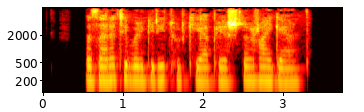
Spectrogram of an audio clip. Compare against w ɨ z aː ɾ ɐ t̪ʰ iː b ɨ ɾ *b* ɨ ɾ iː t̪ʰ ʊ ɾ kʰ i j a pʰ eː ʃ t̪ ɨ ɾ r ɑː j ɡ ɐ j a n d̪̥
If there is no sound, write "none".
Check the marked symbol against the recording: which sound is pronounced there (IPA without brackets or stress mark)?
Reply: ɡ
